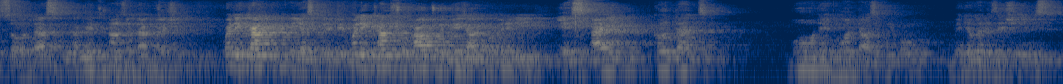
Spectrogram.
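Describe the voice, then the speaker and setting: Man from Somalia, earnest and emphatic, repeats himself, mid-pitched, heard from far off in a reverberant hall. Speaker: council representative answering questions. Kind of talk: public Q&A answer. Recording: echoey hall, distant mic, faint noise.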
